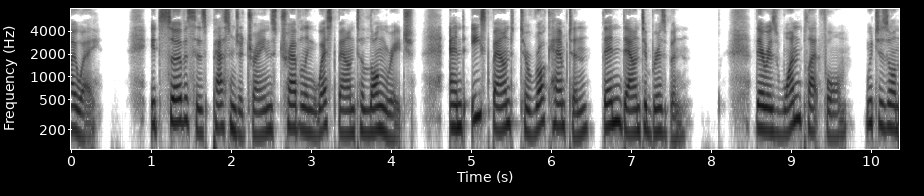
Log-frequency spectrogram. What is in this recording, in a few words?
Station map audio description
